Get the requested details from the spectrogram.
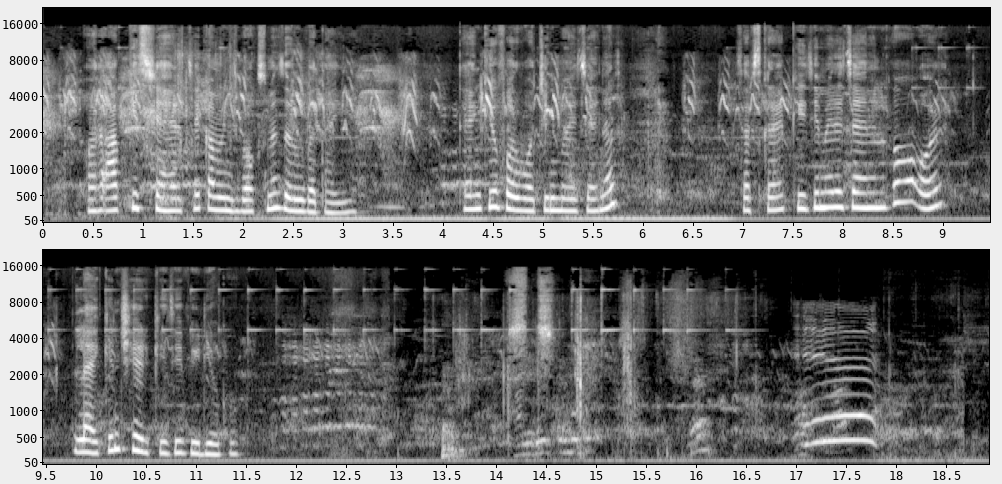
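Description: Young goats bleat loudly and repeatedly close by.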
